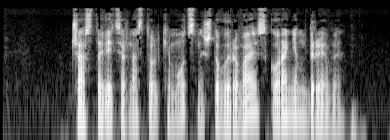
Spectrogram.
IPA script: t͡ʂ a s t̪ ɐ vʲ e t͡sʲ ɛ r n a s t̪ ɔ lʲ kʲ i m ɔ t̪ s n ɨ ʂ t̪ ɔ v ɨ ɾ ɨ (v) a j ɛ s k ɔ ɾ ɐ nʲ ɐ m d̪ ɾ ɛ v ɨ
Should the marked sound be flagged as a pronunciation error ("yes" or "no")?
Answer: no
